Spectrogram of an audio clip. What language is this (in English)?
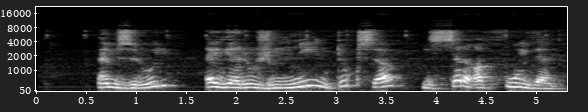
Kabyle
